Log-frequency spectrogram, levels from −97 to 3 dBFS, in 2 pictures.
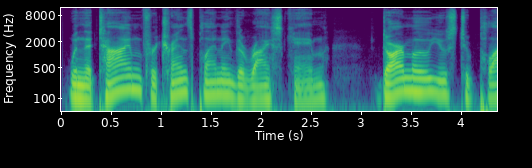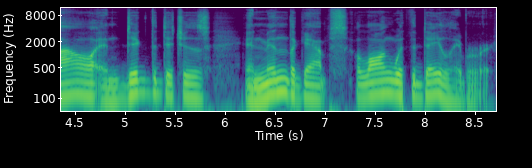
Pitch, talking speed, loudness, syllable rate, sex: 110 Hz, 170 wpm, -21 LUFS, 4.2 syllables/s, male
